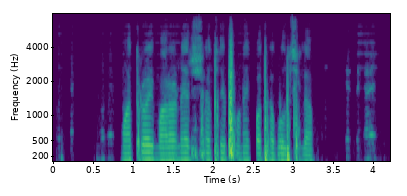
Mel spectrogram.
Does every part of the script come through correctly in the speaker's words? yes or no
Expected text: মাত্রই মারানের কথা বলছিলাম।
no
